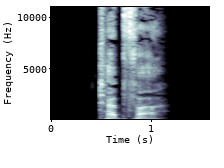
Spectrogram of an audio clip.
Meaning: inflection of töpfern: 1. first-person singular present 2. singular imperative
- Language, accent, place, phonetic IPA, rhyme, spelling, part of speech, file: German, Germany, Berlin, [ˈtœp͡fɐ], -œp͡fɐ, töpfer, verb, De-töpfer.ogg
